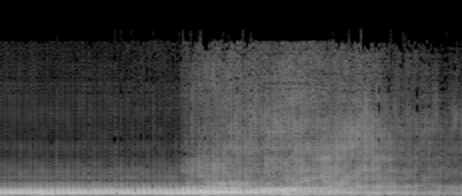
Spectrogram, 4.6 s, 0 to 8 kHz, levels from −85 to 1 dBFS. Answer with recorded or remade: remade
